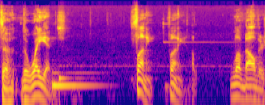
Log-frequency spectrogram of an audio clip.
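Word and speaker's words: Wayans: y'all remember the weigh-in Brothers Wayman way is pronounced the the wein funny funny loved all their shows do you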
